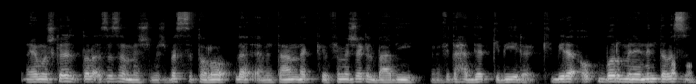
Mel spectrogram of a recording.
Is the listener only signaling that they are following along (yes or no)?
yes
